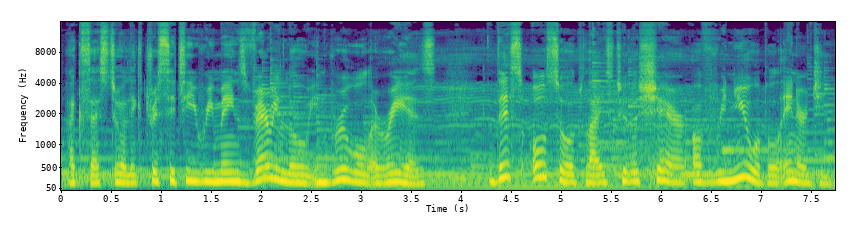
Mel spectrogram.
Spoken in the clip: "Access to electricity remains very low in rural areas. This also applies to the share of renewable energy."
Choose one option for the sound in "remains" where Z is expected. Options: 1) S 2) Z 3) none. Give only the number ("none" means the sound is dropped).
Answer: 2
